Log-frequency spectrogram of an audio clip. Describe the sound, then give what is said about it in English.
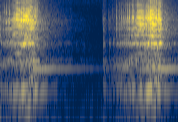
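A drumstick is scraped along the rim of a snare drum, giving two rasping, guiro-like strokes separated by a brief gap, each swelling and fading, with a steady ringing tone beneath. “So I scrape it along the rim of the snare drum. You get a sound like this.”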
